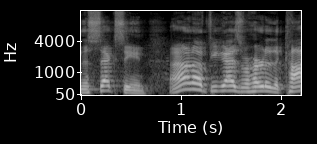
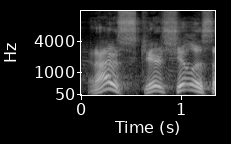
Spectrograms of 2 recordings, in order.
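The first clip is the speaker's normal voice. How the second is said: usual speaking voice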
